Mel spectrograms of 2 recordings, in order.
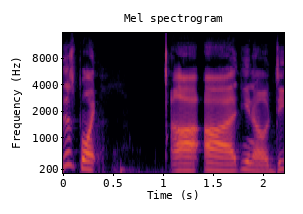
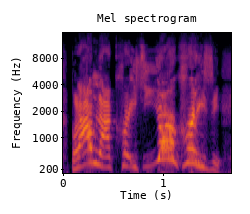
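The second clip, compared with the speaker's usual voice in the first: high, loud, unhinged shout; ranting agent; 8 semitones higher, 12 dB louder than usual. Retold or imitated. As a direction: yell it like a paranoid madman.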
